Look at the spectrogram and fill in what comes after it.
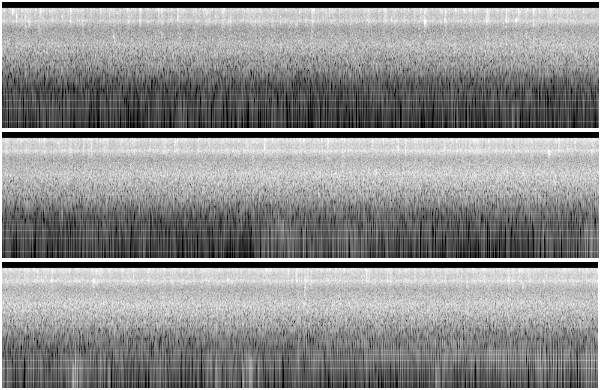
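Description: Steady rain falling on a garden lawn, leaves and puddles: a dense, even hiss. From about halfway a low engine hum rises underneath and climbs in pitch near the end, from a motorcycle approaching.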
